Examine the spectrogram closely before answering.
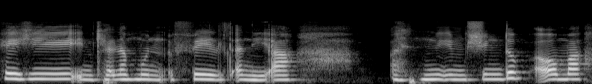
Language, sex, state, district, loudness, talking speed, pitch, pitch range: Mizo, female, Mizoram, Aizawl, -16 LUFS, 130 wpm, 230 Hz, 215-240 Hz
